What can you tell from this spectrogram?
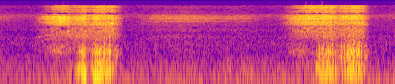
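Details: Sleeping black cat snoring: two slow, breathy snores about two and a half seconds apart, each a broad rasping swell with quiet pauses between.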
